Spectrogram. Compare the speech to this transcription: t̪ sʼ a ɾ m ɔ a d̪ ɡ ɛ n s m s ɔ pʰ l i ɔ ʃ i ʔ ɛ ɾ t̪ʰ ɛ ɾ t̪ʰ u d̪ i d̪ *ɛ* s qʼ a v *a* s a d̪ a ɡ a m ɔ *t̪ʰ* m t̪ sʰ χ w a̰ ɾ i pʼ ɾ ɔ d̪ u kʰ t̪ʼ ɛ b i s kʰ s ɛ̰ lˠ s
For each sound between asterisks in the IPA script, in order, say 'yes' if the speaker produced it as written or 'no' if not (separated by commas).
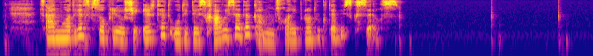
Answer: yes, no, no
